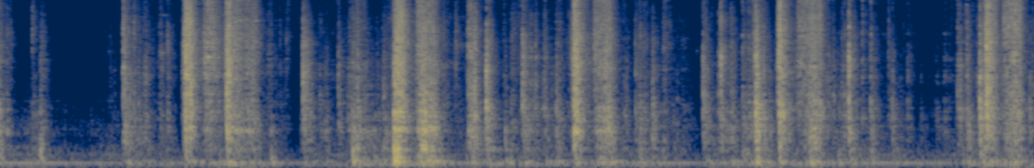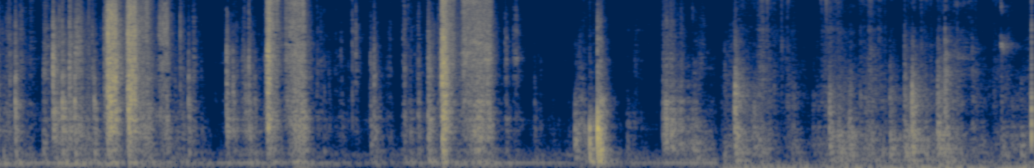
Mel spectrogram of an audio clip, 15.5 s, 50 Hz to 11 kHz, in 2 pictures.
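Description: Cordless drill-driver backing out the 5/16 bolts that hold a plastic truck upper grille mount, heard as a long run of short bursts and sharp clicks and rattles, thinning out near the end.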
